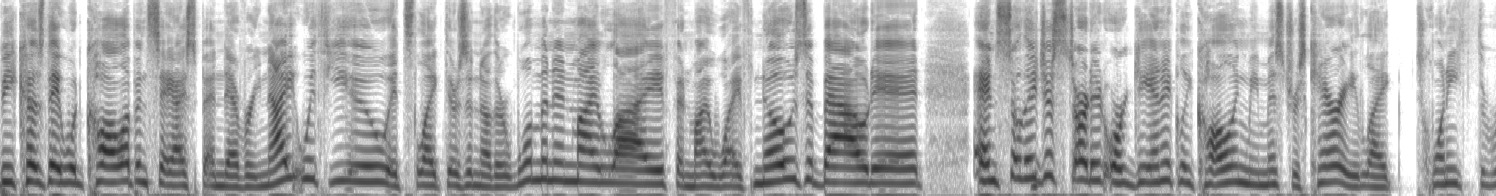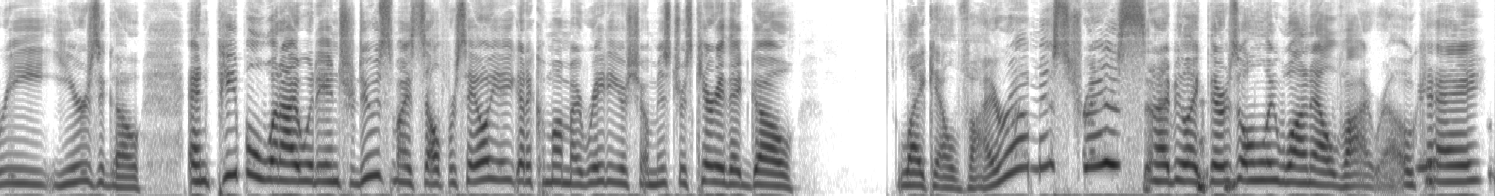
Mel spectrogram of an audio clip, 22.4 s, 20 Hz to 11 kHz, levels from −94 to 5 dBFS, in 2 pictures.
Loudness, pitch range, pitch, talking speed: -22 LUFS, 220-280 Hz, 255 Hz, 205 wpm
